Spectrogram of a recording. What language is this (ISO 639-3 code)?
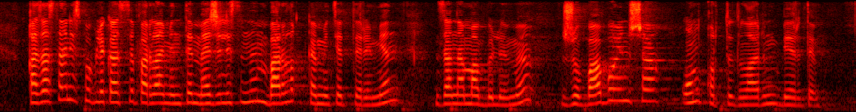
kaz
